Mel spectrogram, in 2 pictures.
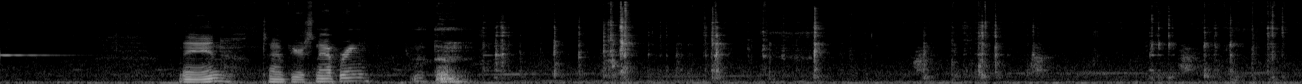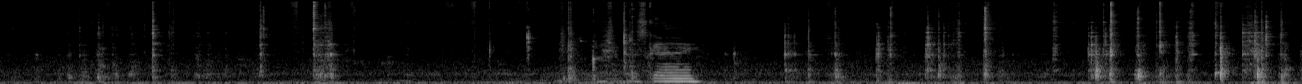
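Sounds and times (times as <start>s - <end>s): light metal scraping: 0.0s - 26.0s
sharp metal clicks: 4.7s - 17.3s.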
